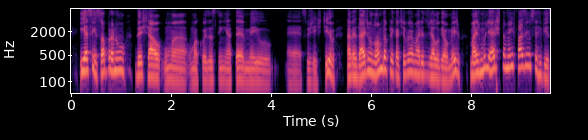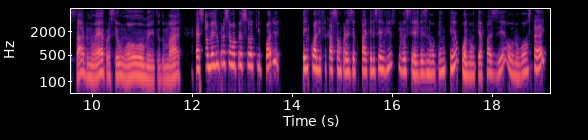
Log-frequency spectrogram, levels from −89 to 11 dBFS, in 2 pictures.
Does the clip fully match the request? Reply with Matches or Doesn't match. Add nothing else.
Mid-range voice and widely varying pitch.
Matches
